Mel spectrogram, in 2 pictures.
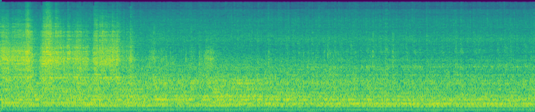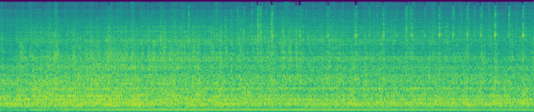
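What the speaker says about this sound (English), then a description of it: "So let's see if we can get these drilled out." A steady, loud mechanical whirring and grinding of a drill biting into metal rivets on GTO hood hinges runs continuously, with a harsher rasp at the start.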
